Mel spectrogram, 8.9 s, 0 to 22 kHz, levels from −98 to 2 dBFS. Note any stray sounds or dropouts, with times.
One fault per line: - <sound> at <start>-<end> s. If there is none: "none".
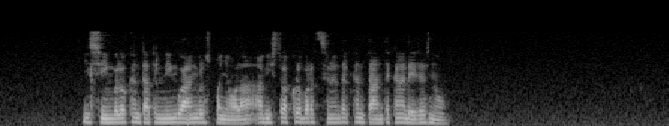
none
